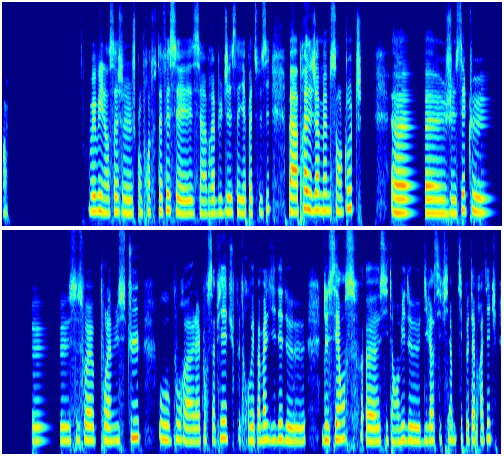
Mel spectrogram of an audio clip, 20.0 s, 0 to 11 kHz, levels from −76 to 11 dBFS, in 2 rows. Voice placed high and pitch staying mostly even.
Yes: high, 210 Hz; narrow, 1.9 semitones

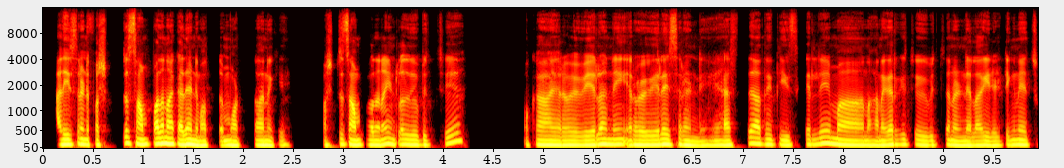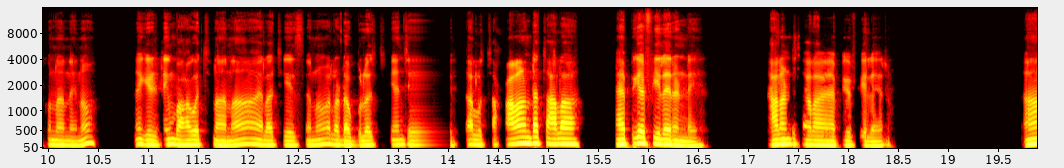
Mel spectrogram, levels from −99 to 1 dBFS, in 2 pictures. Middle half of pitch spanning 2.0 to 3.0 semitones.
Yes: narrow, 2.4 semitones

